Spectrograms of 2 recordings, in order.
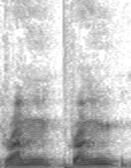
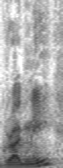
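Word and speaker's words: Grungni: So the first thing to kick off is the wrath of, is it Grunni? I've heard it pronounced a few ways, but it's Grugni. So basically, my Caradron force is dubbed the Wrath of Grugni.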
